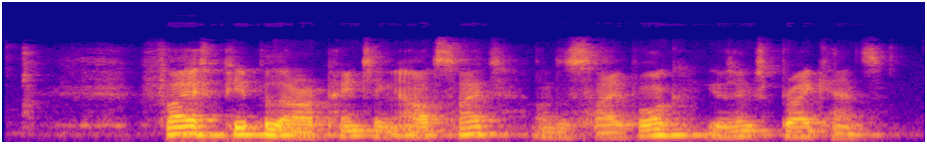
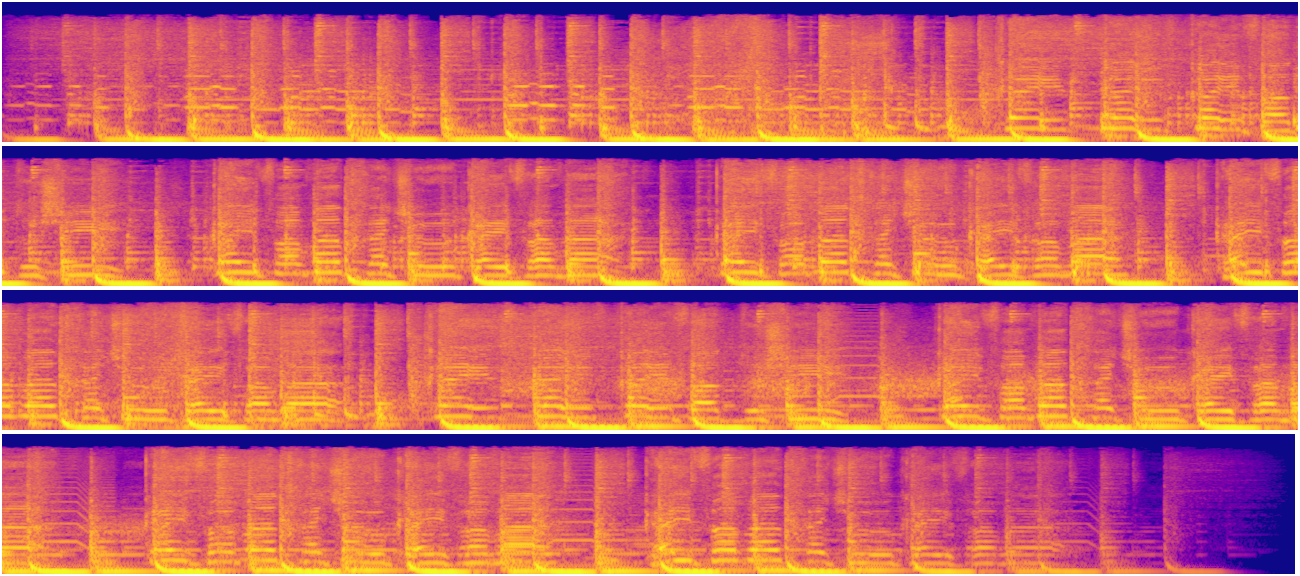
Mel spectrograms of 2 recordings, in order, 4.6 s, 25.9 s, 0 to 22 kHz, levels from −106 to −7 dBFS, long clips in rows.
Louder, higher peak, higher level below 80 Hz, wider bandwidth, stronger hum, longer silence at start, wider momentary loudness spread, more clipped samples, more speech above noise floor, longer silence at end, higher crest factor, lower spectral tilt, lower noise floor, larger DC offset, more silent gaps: second, -24 LUFS vs -15 LUFS; second, -6 dBFS vs 0 dBFS; second, -60 dBFS vs -16 dBFS; second, 8 kHz vs 16 kHz; neither; about the same, 0.1 s vs 0.05 s; first, 13 LU vs 5 LU; neither; second, 26 dB vs 32 dB; second, 0.2 s vs 0.5 s; first, 18 dB vs 12 dB; first, -7 dB/octave vs -4.5 dB/octave; about the same, -49 dBFS vs -46 dBFS; neither; neither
